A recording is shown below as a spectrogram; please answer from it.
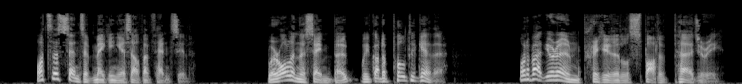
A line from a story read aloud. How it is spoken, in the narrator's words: Philip Lombard said quickly and angrily to Blore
